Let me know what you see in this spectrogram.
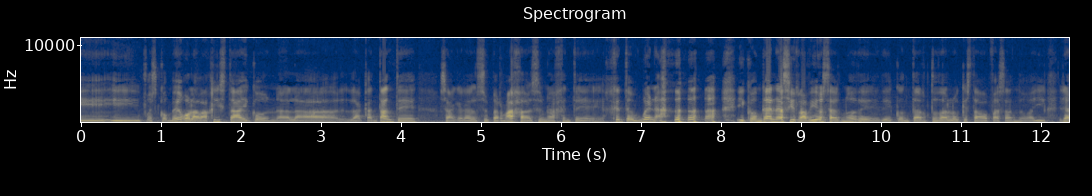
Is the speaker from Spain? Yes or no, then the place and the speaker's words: yes; Santurtzi, Basque Country, Spain; yo soy de Santurce, de mi barrio y de la gente que yo andaba y conocidos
